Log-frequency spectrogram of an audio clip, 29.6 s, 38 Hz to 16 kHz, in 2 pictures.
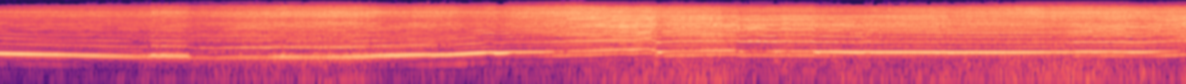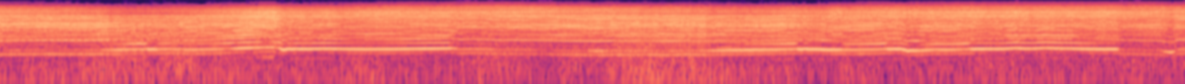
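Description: Yamaha YZF-R6's 600 cc inline-four engine at high revs on a race lap, heard close from onboard with wind rush. Its pitch falls in the first couple of seconds, then climbs and swings with the throttle through the corners, with sudden steps in pitch a few times as gears change.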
